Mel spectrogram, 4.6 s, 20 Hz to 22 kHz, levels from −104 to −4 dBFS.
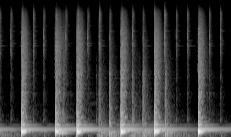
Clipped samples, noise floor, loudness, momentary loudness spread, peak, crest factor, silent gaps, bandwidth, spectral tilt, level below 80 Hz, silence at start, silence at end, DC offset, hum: under 0.1%; -49 dBFS; -22 LUFS; 20 LU; -2 dBFS; 20 dB; none; 14 kHz; -8 dB/octave; -56 dBFS; 0.45 s; 0.35 s; under 0.1%; none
